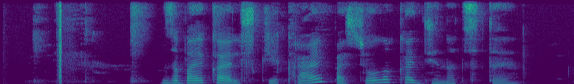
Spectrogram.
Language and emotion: Russian, neutral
